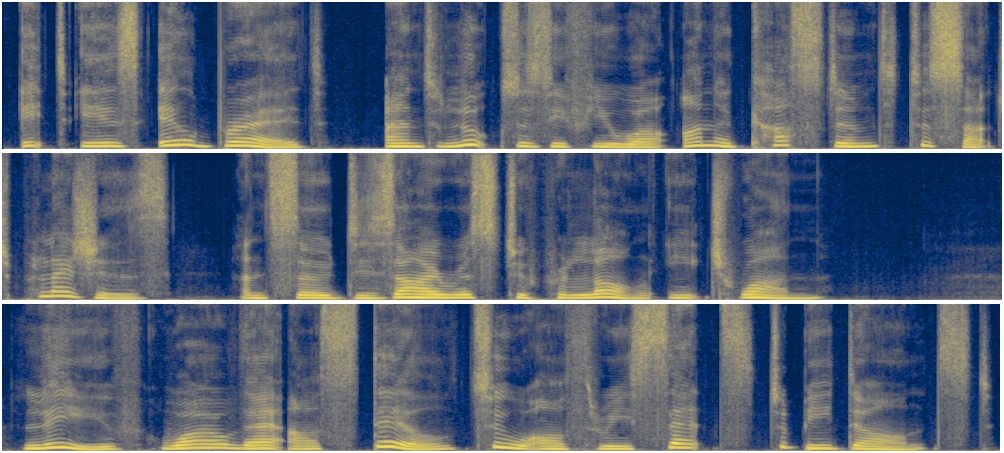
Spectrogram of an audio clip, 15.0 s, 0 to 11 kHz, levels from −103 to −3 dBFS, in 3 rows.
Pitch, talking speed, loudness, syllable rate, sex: 225 Hz, 130 wpm, -17 LUFS, 3.9 syllables/s, female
